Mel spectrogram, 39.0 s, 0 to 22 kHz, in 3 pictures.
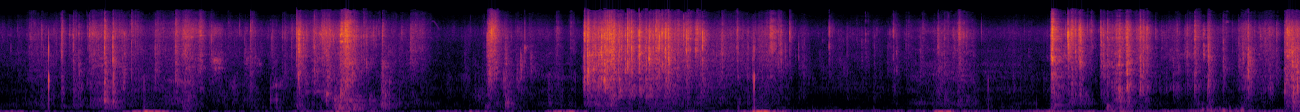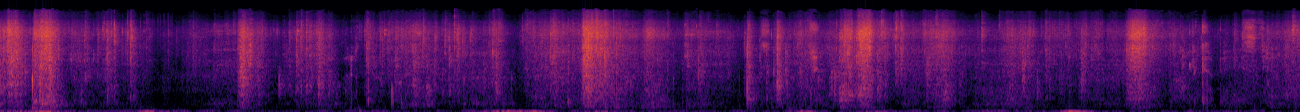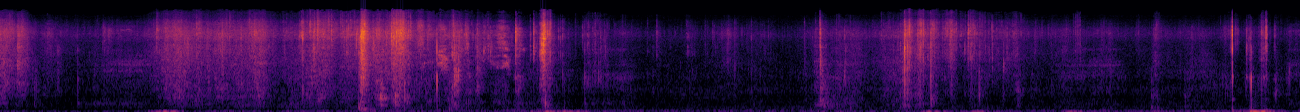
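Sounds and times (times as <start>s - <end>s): footsteps crunching on rubble: 0.3s - 4.1s, 10.6s - 24.7s, 27.5s - 32.0s.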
